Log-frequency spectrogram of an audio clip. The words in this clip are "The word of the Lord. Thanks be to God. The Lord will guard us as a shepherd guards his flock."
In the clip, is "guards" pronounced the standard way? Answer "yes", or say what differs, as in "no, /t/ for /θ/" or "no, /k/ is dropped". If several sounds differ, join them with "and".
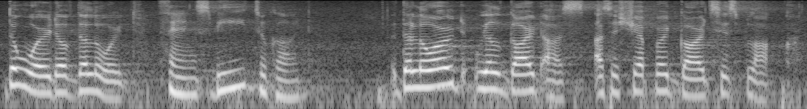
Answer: no, /s/ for /z/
